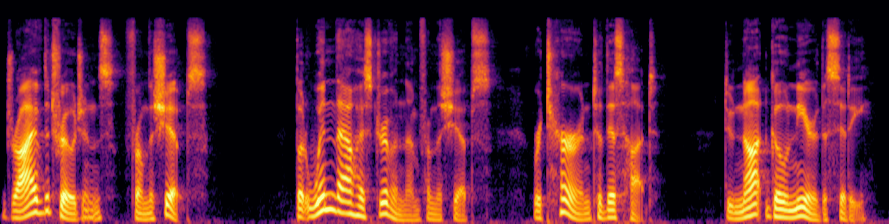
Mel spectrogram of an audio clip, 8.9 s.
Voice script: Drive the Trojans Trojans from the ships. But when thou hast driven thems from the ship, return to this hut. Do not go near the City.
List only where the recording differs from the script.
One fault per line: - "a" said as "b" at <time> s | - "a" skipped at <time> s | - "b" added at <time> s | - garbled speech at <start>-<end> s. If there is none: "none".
- "Trojans" skipped at 1.1 s
- "thems" said as "them" at 4.0 s
- "ship" said as "ships" at 4.4 s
